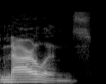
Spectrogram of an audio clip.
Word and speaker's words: New Orleans: It's pronounced Narlands.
